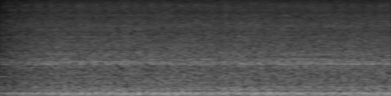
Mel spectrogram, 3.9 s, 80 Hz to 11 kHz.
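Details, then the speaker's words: 1979 Hurst Olds V8, fast idle kicked down, carburetor adjusted, shifted into gear: deep, steady rumble holding even without dipping or stumbling; normal idle in gear. "I put it in gear sounds nice doesn't"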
